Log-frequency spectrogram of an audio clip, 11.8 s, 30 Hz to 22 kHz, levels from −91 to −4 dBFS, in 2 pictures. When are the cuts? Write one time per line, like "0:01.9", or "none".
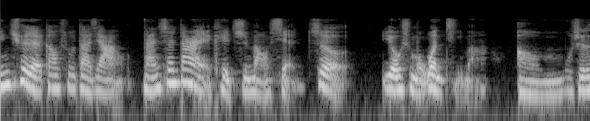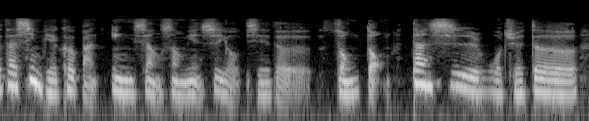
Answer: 0:05.0
0:08.4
